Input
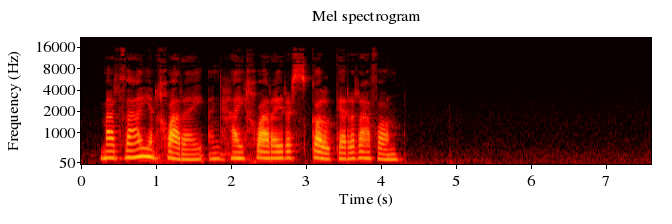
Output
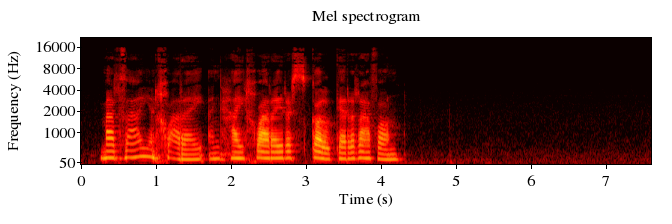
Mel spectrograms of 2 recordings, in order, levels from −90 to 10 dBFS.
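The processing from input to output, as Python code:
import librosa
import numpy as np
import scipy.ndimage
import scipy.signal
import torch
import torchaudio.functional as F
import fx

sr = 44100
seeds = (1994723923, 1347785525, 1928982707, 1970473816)

y = fx.over_compress(x, sr, threshold_db=-32.0, ratio=-1.0, at=(0.47, 1.36), fade=0.02)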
